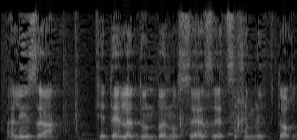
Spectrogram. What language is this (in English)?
Hebrew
